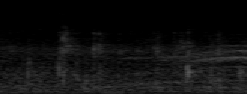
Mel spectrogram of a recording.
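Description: Faint sounds of eating by hand from a steel tray: fingers working rice, chewing and a couple of soft clicks or smacks, with a short faint high-pitched tone near the end.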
